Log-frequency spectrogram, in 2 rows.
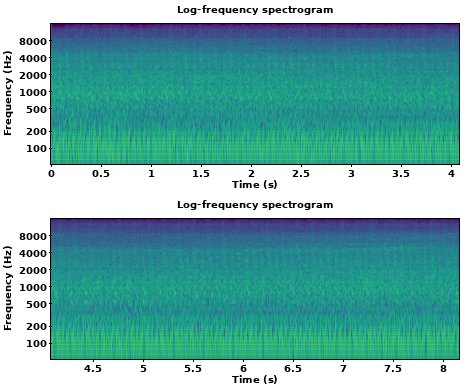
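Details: Steady, even low diesel rumble at a settled idle with no knocks, misses or hunting on a John Deere 3350 tractor after head gasket replacement (combustion gases had been getting into the water jacket); healthy while warmed up to check thermostat and leaks.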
